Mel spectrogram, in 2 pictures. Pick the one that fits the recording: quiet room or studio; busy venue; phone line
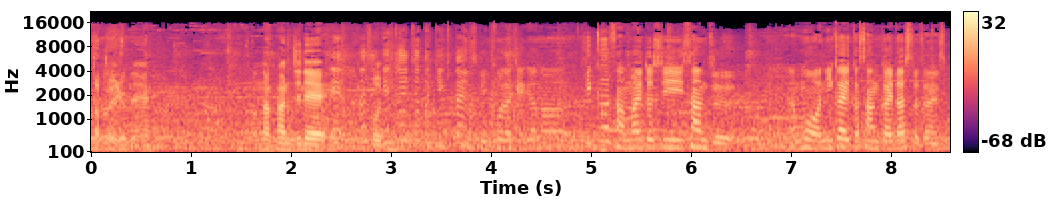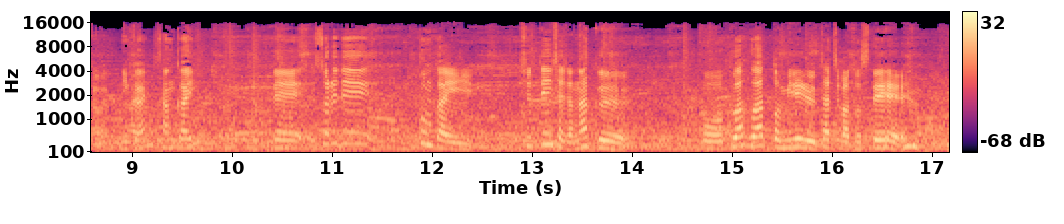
busy venue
